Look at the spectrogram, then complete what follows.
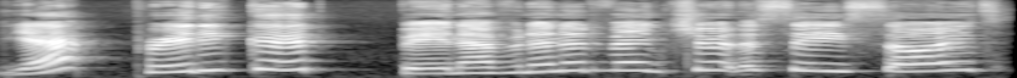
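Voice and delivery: put-on high, loud cheerful children; high kid voices. Kids telling JB about the seaside, high and loud. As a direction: chirp it like excited kids.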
